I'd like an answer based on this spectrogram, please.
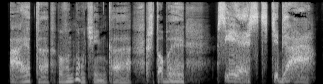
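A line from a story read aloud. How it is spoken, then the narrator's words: Wolf growling. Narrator (Russian): Зарычал волк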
